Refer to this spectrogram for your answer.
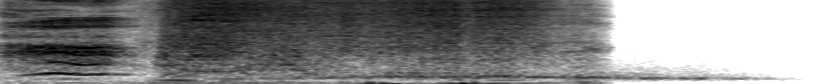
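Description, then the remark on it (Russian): A person imitates a wolf blowing hard: a brief voiced onset, then about two seconds of loud rushing breath that cuts off and trails away. “Волк подул.”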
